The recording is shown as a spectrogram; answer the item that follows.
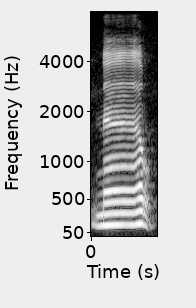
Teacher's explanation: ra-nya tebal kerana ra itu kita matikan dan sebelumnya berbaris atas, maka bunyi dia ialah ra tafkhim, ra yang tebal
